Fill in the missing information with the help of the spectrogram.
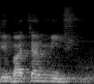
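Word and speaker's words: μ: Ini ditulis mu ya, tapi dibaca mi. Ya. Mi. Mu. Ya. Mu. Ya. Dibaca mi. Bacanya mi.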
